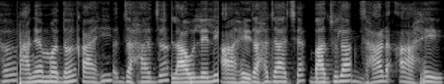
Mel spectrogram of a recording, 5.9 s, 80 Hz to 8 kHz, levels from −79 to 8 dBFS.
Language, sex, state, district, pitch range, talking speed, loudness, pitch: Marathi, male, Maharashtra, Sindhudurg, 150-175 Hz, 100 wpm, -18 LUFS, 165 Hz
